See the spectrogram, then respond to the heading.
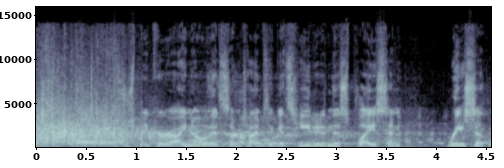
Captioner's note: applause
